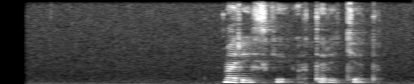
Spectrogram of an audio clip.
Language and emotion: Russian, neutral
